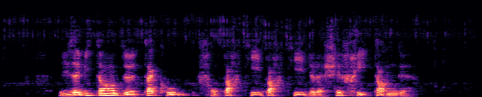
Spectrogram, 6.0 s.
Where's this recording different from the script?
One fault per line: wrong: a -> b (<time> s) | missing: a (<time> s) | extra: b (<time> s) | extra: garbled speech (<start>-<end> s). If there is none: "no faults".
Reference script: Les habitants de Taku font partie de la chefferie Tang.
extra: partie (3.3 s)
